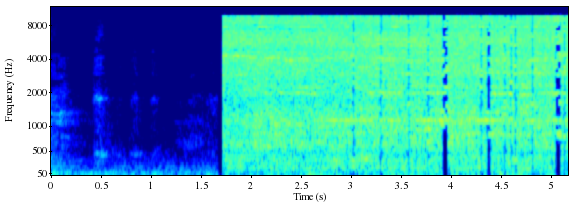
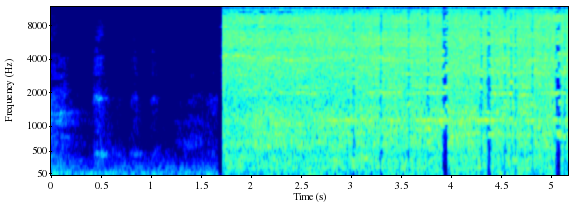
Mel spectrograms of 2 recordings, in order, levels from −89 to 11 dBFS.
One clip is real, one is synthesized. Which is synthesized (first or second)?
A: second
